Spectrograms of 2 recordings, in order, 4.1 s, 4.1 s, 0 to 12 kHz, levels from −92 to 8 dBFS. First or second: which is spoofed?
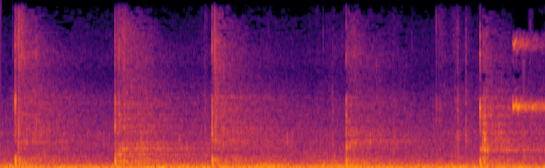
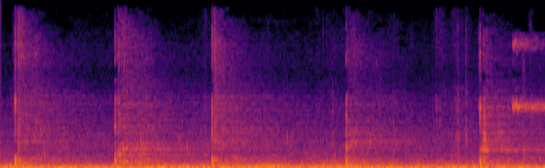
second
